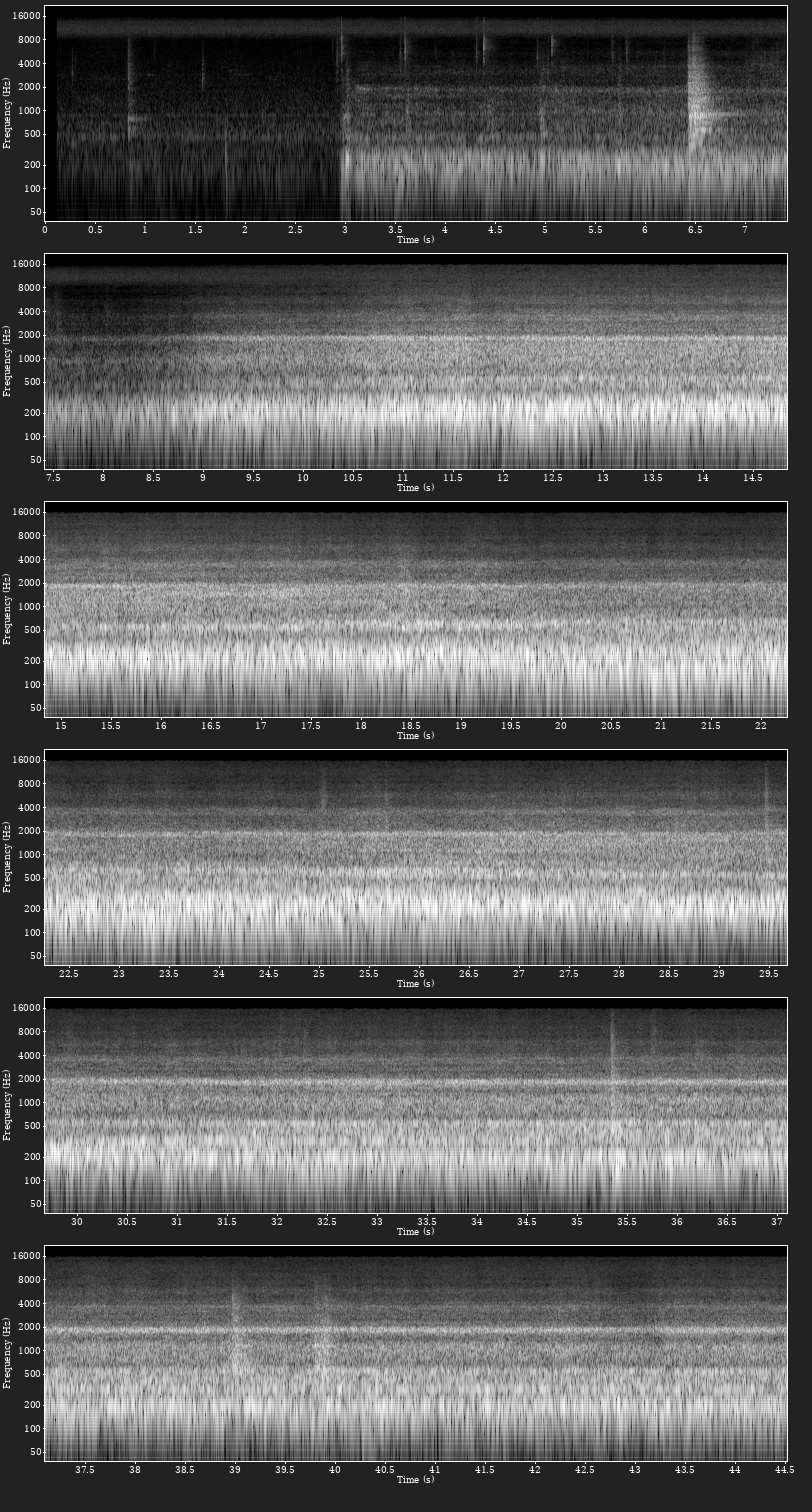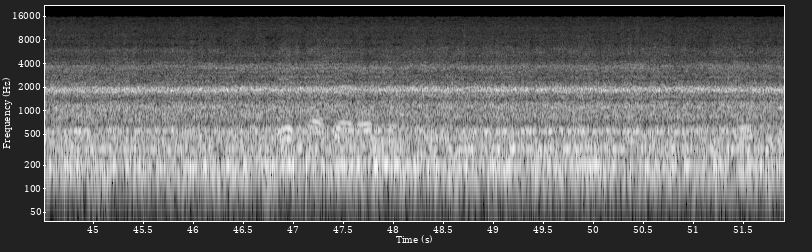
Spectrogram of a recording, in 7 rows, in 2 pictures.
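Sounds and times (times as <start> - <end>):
gas burner roar: 2.8 - 51.9
burner ticks: 2.9 - 5.9
burner igniting pop: 4.3 - 7.0.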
